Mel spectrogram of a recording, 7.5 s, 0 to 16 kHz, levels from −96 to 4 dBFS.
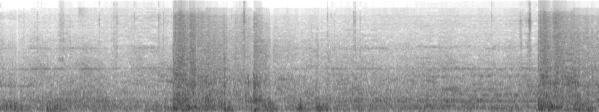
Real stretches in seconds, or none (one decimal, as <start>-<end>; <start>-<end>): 0.0-1.4; 2.0-5.2; 6.8-7.5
